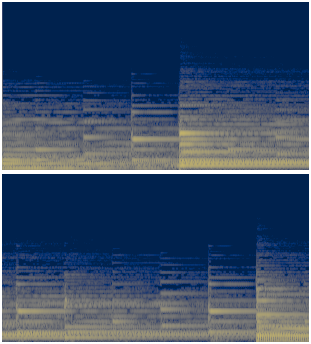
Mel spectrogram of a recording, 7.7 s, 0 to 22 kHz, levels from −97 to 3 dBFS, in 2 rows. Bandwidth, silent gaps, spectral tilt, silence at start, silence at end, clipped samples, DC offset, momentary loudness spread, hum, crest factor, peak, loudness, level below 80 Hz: 3.3 kHz; none; -13 dB/octave; 0 s; 0 s; under 0.1%; under 0.1%; 12 LU; none; 20 dB; -10 dBFS; -30 LUFS; -40 dBFS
